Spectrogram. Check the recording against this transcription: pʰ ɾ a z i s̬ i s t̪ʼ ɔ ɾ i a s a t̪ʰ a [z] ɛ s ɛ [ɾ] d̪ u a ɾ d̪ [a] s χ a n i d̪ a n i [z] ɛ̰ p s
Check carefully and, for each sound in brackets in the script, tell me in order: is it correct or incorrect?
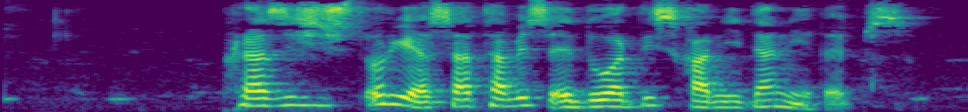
incorrect, incorrect, incorrect, incorrect

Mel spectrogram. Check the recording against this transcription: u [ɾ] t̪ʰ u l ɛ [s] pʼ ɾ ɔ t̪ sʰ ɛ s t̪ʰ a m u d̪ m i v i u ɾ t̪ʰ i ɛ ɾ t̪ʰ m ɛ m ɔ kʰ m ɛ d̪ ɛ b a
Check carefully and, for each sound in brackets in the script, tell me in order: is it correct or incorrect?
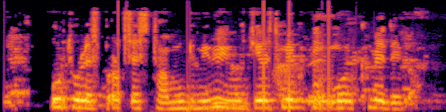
correct, correct

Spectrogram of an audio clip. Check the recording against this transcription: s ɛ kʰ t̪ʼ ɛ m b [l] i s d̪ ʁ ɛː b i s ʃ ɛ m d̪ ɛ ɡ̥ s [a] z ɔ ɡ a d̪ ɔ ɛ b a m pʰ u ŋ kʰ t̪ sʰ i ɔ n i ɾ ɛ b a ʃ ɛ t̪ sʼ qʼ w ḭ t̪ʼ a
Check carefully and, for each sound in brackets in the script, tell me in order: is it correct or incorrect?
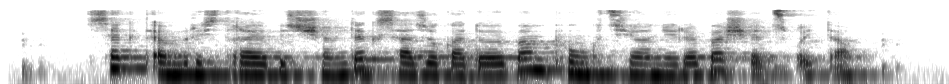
incorrect, correct

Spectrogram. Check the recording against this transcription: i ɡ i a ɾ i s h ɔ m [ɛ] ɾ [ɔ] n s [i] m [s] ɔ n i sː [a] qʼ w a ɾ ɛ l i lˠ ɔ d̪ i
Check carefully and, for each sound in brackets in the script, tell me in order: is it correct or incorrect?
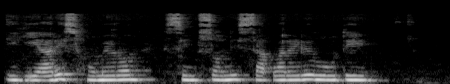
correct, correct, correct, correct, correct

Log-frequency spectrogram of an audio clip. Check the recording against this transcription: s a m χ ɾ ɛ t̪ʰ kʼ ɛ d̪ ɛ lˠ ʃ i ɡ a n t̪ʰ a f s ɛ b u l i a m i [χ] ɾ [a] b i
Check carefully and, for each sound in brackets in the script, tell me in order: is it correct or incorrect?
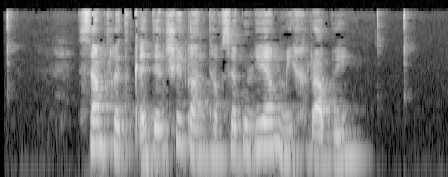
correct, correct

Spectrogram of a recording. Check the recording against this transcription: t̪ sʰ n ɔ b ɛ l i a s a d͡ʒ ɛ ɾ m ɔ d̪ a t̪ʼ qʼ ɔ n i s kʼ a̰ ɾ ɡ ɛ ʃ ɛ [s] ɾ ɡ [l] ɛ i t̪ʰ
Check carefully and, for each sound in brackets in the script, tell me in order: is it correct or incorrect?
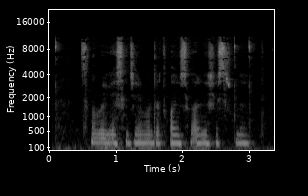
correct, correct

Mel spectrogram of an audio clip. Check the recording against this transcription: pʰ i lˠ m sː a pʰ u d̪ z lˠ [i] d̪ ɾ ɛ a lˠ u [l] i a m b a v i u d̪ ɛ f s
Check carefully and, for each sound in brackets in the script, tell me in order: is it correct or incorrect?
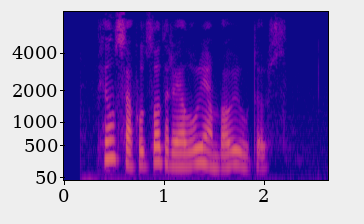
incorrect, incorrect

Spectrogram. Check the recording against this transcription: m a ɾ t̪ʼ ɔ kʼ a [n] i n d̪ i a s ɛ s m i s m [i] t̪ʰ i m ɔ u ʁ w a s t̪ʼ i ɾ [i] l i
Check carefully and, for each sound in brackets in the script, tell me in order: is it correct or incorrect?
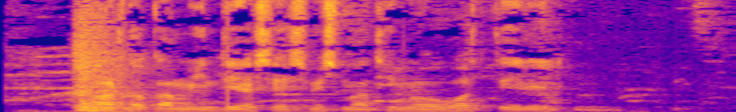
incorrect, incorrect, correct

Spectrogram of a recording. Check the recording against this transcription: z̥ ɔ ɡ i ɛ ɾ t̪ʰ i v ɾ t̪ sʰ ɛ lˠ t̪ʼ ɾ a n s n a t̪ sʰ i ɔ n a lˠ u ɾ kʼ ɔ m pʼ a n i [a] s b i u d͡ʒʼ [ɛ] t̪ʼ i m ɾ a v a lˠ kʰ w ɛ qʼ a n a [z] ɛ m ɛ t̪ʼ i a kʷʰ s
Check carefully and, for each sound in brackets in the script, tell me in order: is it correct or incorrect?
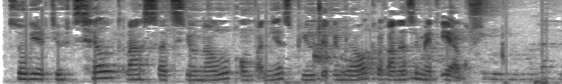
correct, correct, correct

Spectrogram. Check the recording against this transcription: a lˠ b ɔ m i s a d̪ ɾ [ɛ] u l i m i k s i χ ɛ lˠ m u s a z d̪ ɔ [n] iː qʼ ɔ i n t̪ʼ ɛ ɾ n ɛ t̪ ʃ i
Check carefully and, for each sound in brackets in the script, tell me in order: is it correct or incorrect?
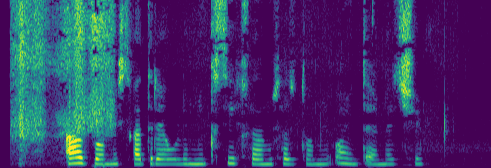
correct, incorrect

